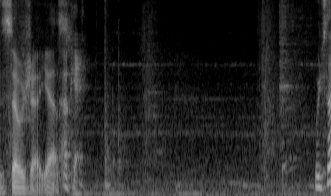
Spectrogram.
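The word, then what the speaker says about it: Zojja: Also, I keep pronouncing it Zaja. It's Zoja? I believe they pronounce it Zoja, yes.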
